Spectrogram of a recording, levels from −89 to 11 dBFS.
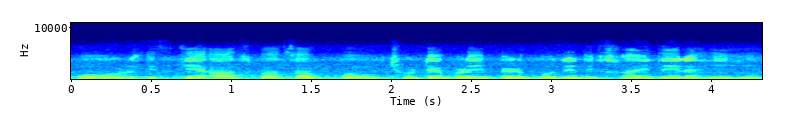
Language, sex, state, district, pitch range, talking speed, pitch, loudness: Hindi, male, Bihar, East Champaran, 130-140 Hz, 140 wpm, 140 Hz, -35 LUFS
